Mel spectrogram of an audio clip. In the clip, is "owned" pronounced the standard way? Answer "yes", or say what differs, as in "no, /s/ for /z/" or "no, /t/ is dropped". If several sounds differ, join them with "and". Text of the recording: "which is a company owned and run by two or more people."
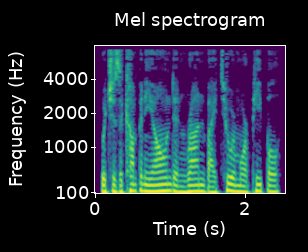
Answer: yes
